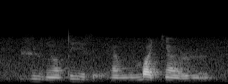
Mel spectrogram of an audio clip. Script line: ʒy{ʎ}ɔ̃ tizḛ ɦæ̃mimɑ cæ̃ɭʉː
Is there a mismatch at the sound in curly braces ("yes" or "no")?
no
